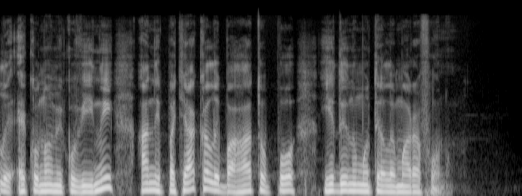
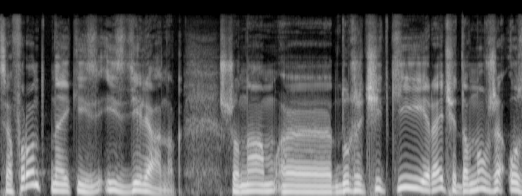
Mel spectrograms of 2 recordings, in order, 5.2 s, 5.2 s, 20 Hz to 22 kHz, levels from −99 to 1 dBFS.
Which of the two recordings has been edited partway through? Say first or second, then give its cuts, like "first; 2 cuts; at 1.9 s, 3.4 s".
second; 1 cut; at 2.2 s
